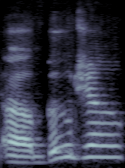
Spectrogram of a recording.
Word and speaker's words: Kujo: How do you pronounce her name again? Bujo? Kujo? It's Kujo.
